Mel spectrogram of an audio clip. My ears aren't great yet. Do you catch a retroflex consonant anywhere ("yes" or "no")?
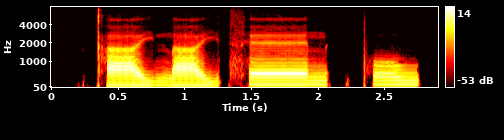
no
